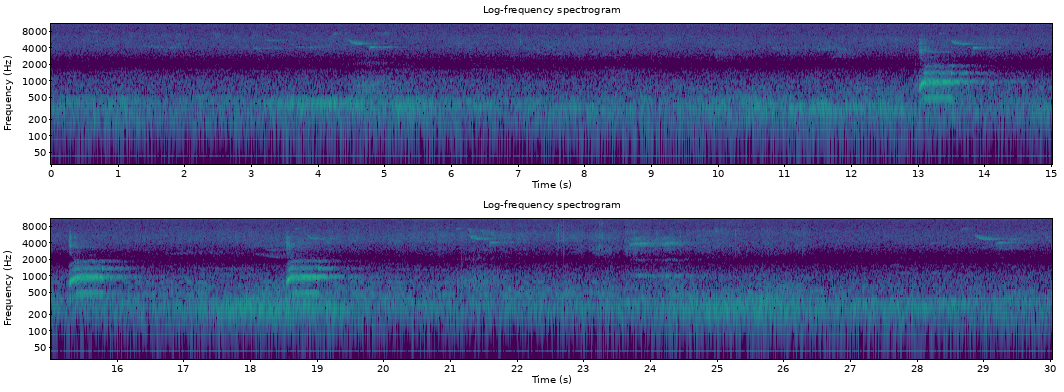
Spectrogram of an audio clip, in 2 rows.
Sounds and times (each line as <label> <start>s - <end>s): gentle breeze blowing in the tops of the trees 0.0s - 30.0s
one makes unusual calls from a tall fir 13.0s - 13.8s
one makes unusual calls from a tall fir 15.3s - 16.3s
one makes unusual calls from a tall fir 18.5s - 19.4s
